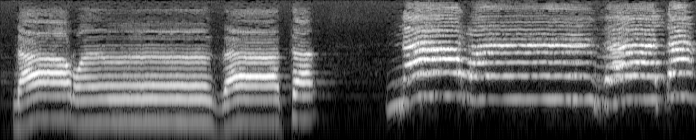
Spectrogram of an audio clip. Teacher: تنوین کے بعد حروف اخفا میں سے ذال ہے، لہذا یہاں تنوین کے نون پر اخفا ہوگا۔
